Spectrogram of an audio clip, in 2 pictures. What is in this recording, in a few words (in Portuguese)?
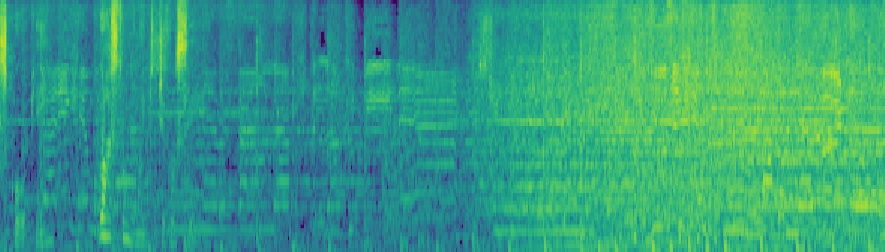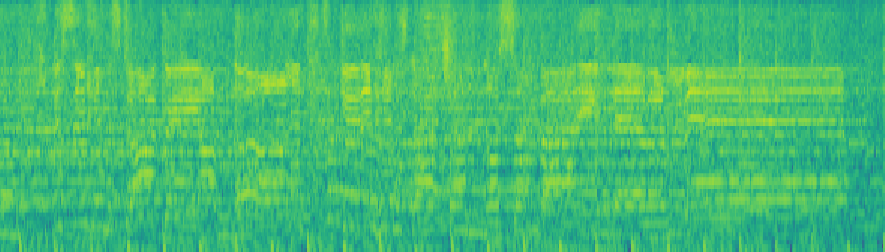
DESCULPAS AMIZADE-F; Telemensagens; fem; Telemensagens 2017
